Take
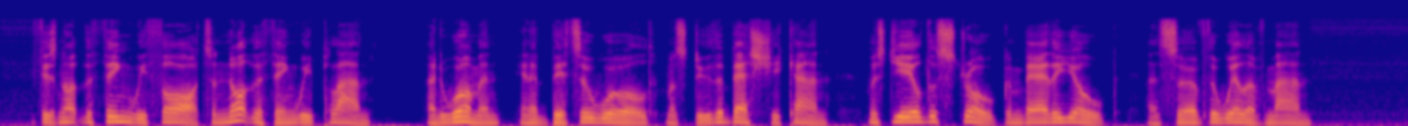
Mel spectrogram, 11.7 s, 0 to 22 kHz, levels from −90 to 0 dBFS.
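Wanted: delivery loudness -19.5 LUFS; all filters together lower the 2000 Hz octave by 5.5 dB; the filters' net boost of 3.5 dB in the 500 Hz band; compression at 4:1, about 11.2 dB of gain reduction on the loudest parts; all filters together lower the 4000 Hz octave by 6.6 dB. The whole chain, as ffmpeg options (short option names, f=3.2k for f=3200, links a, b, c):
-af "equalizer=f=500:t=o:g=4.5,equalizer=f=2k:t=o:g=-5.5,equalizer=f=4k:t=o:g=-7,acompressor=threshold=-31dB:ratio=4,volume=16.5dB"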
